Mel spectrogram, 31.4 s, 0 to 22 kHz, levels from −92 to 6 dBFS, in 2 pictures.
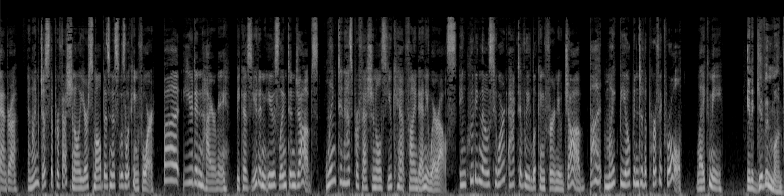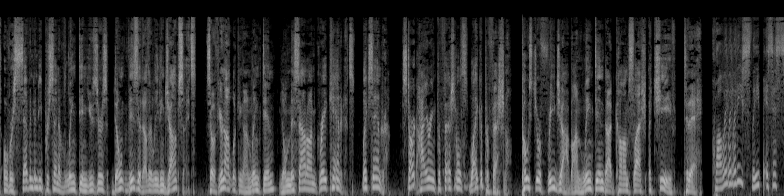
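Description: A short stutter at 16.30 s makes one slice of speech play twice. This is repeated frames: a 92.9 ms block, which fits two compressed frames, was written or sent a second time, so the decoder plays that stretch again and adds 92.9 ms to the running time. At 30.19 s the same fault returns more strongly. The same 92.9 ms block plays three times in a row, giving a brief machine-gun stutter, and that repeat adds 185.8 ms.

Between 18.30 and 20.30 s the speech turns thin, bright and hissy, and sibilants jump forward. This is pre-emphasis left on. The treble was boosted for recording or transmission, but the matching de-emphasis cut was never applied, so high frequencies stand about 8 dB higher at 10 kHz than at 1 kHz. The shape of the tilt is consistent with the CD 50/15 µs emphasis curve.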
